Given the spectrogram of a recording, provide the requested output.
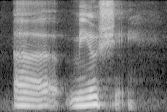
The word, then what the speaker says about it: Miyoshi: Miyoshi.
